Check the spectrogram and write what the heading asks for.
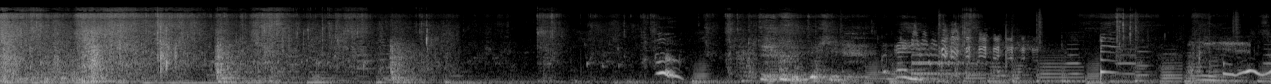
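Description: A swimmer diving into a pool, splashing hard for the first few seconds, then music with pitched notes takes over for the rest.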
